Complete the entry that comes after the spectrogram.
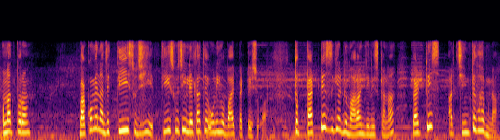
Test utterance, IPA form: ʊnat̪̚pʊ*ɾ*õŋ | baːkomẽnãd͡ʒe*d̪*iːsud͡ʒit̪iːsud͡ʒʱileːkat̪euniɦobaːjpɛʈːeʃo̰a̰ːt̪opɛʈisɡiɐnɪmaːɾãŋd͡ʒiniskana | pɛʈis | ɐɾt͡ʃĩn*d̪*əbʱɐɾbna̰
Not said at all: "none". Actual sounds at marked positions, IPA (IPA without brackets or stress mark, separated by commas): ɾ, t̪, t̪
